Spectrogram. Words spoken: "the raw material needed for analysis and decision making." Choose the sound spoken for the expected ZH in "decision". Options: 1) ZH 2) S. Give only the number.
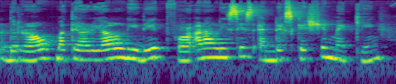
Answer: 2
